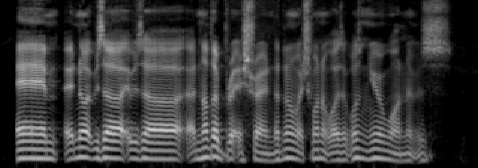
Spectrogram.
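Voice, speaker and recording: A man with a Scottish accent, talking at a very fast pace. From Scotland. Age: 30s. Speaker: former motocross racer. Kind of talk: casual chat.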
